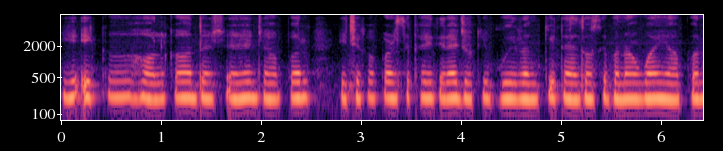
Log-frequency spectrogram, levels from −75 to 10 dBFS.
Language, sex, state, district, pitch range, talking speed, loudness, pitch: Hindi, female, Bihar, Vaishali, 200-210 Hz, 260 wpm, -15 LUFS, 205 Hz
